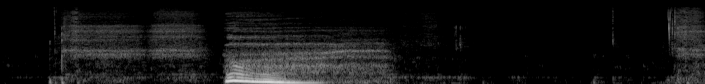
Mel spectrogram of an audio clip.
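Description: drinking cold water

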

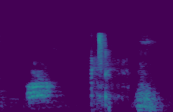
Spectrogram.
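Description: dog

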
